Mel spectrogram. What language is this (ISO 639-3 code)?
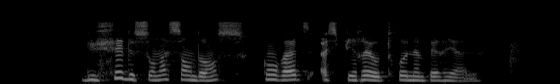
fra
